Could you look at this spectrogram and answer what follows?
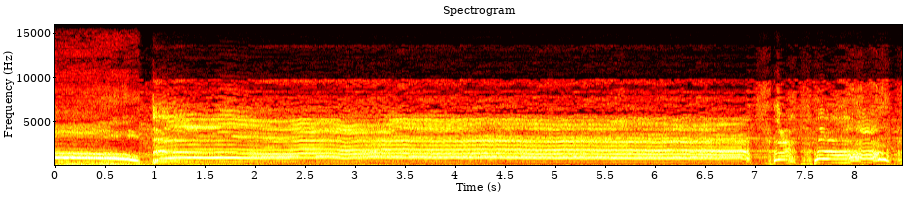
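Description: Asta, the Black Clover anime character, lets out a loud, sustained yell lasting several seconds, with strained, harsh tones that break into shorter shouts at the end.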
